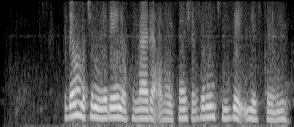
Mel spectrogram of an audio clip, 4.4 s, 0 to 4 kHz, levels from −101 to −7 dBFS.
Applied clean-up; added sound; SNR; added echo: neural separator model SepFormer DNS4.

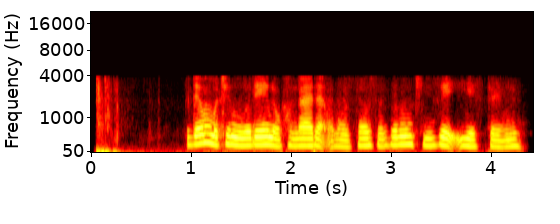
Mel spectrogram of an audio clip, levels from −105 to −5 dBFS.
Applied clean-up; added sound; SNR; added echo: neural mask model DeepFilterNet 3.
